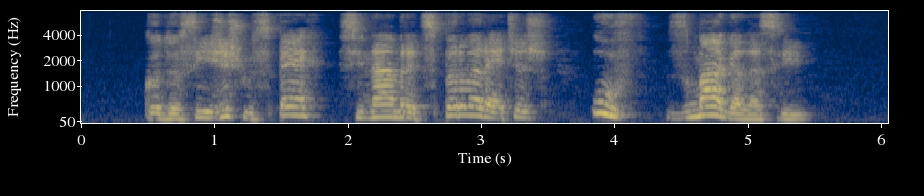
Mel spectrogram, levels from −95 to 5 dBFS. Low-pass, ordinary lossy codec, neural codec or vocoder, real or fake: 7.2 kHz; none; none; real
